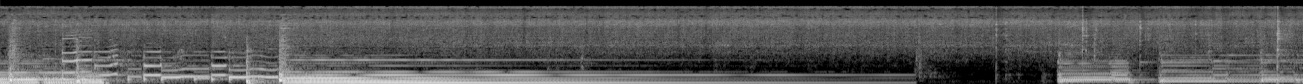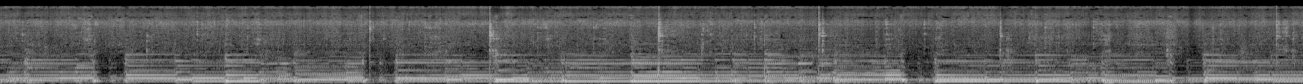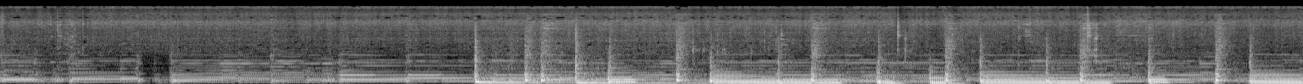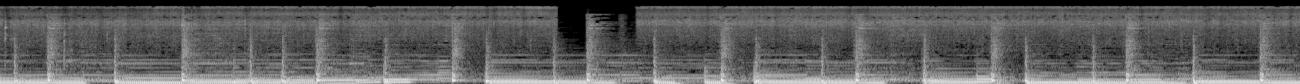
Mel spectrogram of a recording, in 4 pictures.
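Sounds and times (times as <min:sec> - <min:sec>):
background music: 0:00.0 - 0:07.3, 0:30.8 - 0:52.0
vegetables sizzling in hot oil: 0:00.0 - 0:52.0
spatula scraping wok: 0:08.1 - 0:52.0.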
